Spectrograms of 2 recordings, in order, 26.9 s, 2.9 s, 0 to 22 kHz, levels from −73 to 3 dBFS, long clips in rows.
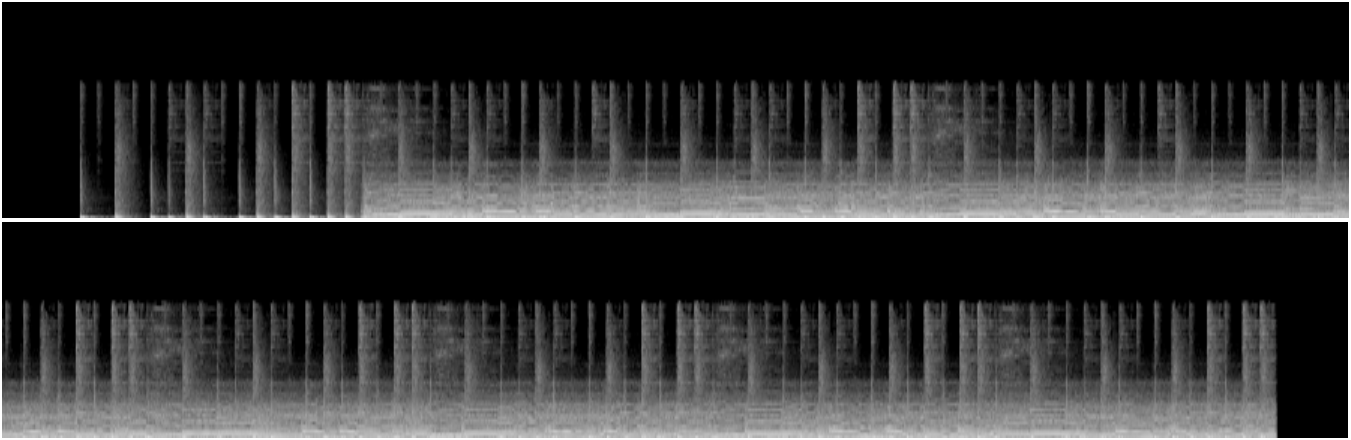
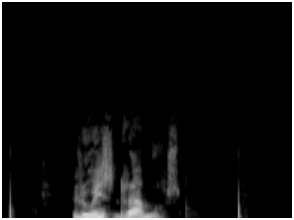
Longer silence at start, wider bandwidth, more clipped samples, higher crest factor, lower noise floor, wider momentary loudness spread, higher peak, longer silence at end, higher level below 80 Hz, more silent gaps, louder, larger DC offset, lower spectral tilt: about the same, 0.8 s vs 0.7 s; first, 14 kHz vs 9.8 kHz; neither; about the same, 16 dB vs 20 dB; first, under -90 dBFS vs -67 dBFS; second, 7 LU vs 22 LU; about the same, -2 dBFS vs -4 dBFS; second, 0.7 s vs 1.2 s; first, -24 dBFS vs -60 dBFS; neither; about the same, -17 LUFS vs -19 LUFS; neither; about the same, -5.5 dB/octave vs -5.5 dB/octave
